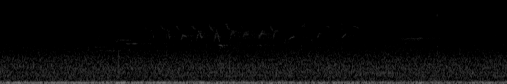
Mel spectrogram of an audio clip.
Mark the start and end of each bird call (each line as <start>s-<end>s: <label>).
1.0s-3.8s: American Goldfinch (Spinus tristis)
